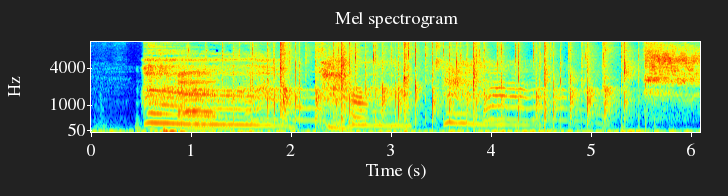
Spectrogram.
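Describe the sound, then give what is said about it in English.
Scattered, uneven clapping from several hosts over a call, the claps falling out of sync because of latency, made in place of an applause track, while voices let out long, wavering sung or wailing tones over the top. “With oh, we're just all going to start clapping? With latency.”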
